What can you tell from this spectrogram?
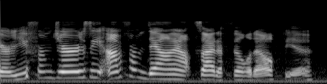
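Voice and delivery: normal talking voice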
